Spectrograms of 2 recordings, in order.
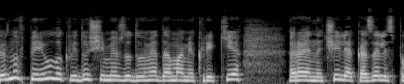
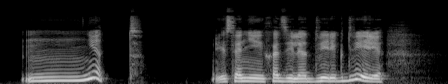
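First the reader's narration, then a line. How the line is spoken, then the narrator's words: Gloomy objection. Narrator (Russian): мрачно возразил Райан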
